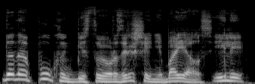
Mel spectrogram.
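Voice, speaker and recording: A man voicing a calm, mocking young man who chats casually while confessing murder to his father. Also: on the high side, fast, husky, dry recording, studio quality. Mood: coolly sneering. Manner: chummy, sneering, confessional tone.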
